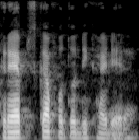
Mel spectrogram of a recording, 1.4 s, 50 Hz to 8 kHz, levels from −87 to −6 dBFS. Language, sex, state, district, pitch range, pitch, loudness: Hindi, male, Assam, Kamrup Metropolitan, 105-115 Hz, 115 Hz, -23 LUFS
